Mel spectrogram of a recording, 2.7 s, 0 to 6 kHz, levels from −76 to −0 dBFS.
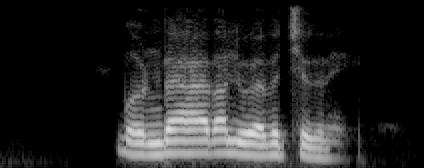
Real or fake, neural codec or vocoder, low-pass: fake; codec, 16 kHz in and 24 kHz out, 0.6 kbps, FocalCodec, streaming, 2048 codes; 5.4 kHz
